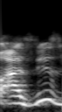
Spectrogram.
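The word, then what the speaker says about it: أزيز: Qauluhu aziz bifathin fakasr. Aziz tuh betul bacanya.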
